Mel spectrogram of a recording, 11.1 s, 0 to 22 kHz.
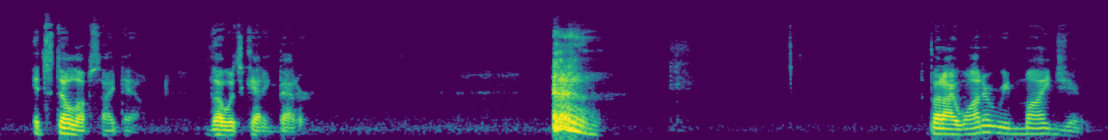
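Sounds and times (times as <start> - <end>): man clearing throat: 5.5 - 6.2.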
